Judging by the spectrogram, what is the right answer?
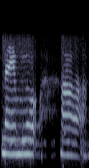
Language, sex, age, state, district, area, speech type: Odia, female, 45-60, Odisha, Gajapati, rural, conversation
